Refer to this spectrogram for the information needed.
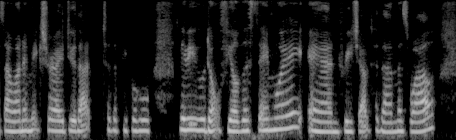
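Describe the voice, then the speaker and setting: The voice has a dark, mellow tone, somewhat breathy and delivered in a monotone, flat intonation, with a dry, close sound and no echo. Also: woman. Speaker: student election candidate. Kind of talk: campaign debate speech.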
